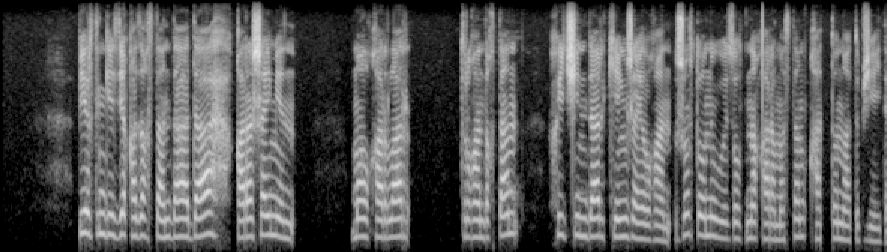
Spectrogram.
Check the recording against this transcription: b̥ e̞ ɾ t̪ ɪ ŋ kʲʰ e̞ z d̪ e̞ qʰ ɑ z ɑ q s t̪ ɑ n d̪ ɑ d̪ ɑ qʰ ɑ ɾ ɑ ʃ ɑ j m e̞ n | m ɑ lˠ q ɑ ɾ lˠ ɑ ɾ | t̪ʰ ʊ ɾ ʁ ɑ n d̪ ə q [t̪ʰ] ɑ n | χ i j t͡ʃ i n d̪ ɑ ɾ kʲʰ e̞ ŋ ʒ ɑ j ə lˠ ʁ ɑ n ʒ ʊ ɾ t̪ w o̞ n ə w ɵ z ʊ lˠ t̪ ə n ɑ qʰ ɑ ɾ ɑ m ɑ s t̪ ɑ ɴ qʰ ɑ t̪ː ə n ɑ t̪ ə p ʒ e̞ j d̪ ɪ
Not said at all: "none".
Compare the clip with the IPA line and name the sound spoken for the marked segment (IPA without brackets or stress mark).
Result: t̪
